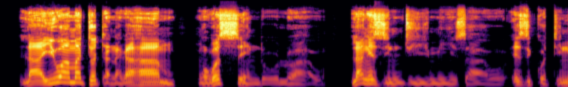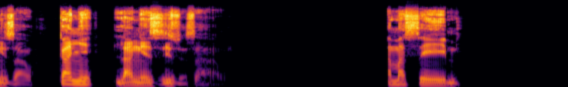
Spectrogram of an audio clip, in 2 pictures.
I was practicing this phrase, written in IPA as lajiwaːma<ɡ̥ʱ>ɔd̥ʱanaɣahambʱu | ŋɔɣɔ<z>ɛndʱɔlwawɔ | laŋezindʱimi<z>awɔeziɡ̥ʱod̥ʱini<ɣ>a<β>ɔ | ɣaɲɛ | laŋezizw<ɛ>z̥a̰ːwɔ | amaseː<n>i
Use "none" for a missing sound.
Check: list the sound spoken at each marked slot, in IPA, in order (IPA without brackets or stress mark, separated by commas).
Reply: d̥ʱ, s, z, z, w, ɛ, m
